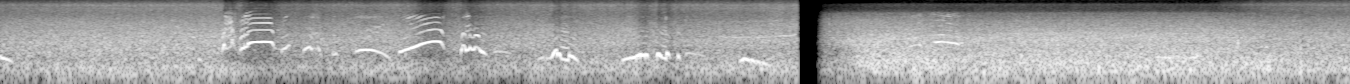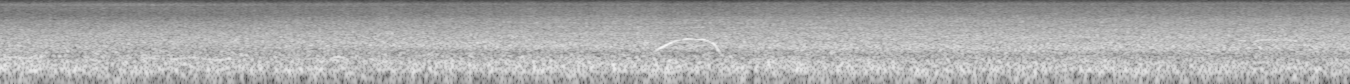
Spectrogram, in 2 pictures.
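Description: Water rushes and splashes steadily over rocks outdoors.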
